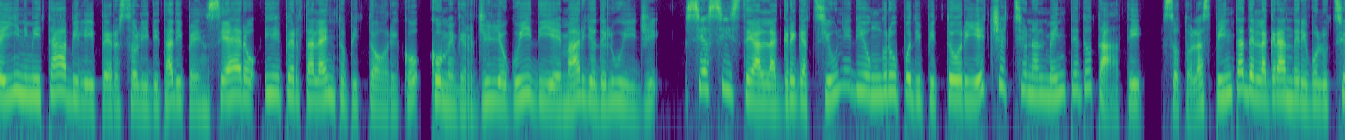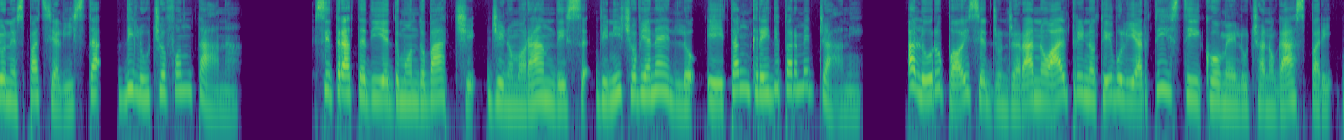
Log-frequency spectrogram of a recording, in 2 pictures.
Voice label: Italian documentaries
